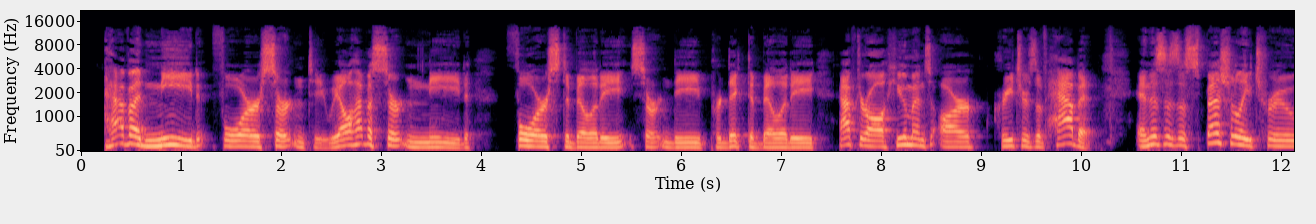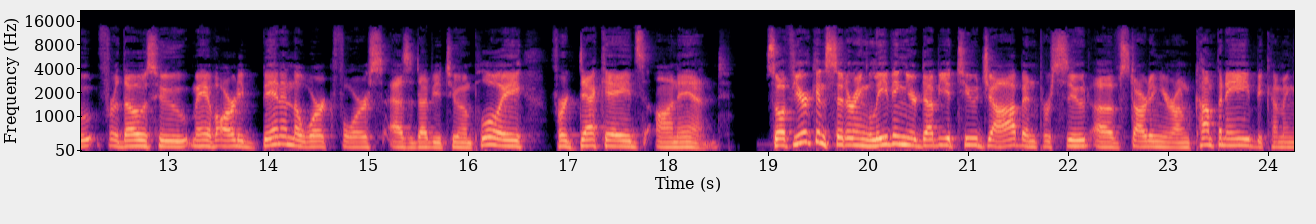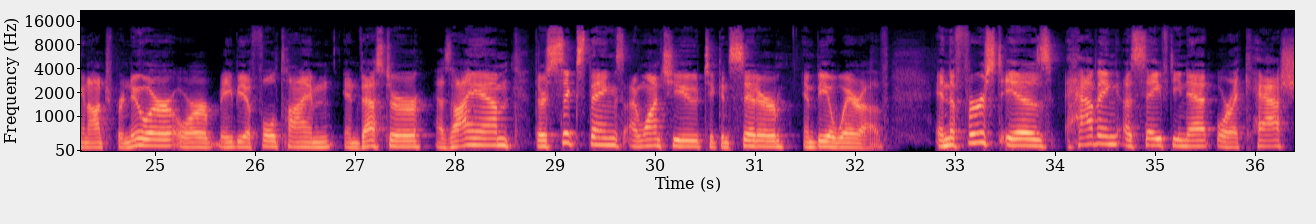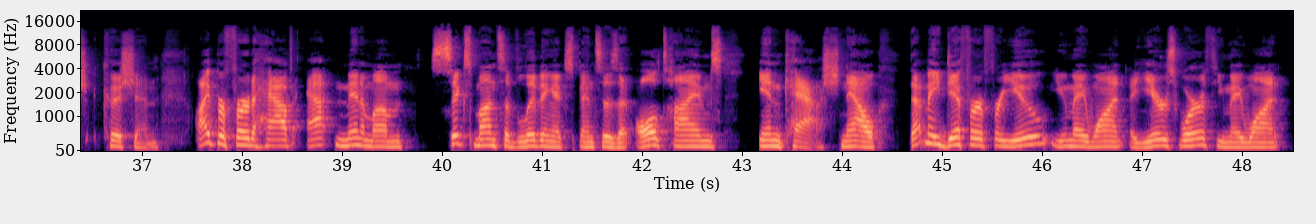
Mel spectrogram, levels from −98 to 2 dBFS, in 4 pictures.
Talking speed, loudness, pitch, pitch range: 160 wpm, -20 LUFS, 160 Hz, 140-180 Hz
